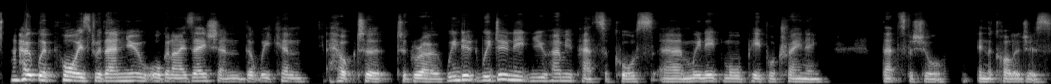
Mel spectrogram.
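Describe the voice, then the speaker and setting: Against a quiet background, a woman with a very deep, low pitch talks at a moderate pace. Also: lively intonation. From England. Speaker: homeopath. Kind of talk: casual chat.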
